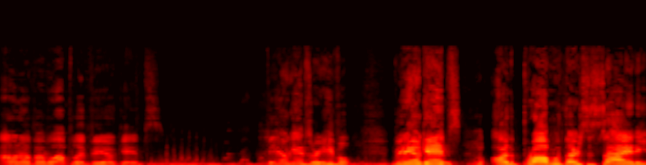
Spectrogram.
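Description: The speaker talks very fast but leaves long, frequent pauses, over noticeable background noise. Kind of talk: mock-furious gaming rant, shouting over a frustrating game.

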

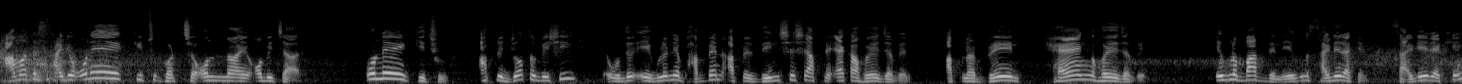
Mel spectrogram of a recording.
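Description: A man in a Bangladeshi accent at a high pitch, with very wide pitch swings and a dry, close sound with no echo. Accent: Bangladeshi Bengali. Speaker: YouTuber, cricket commentator. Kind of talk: vlog monologue.

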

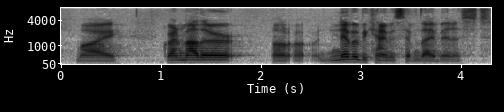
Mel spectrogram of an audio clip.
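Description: This is a man talking at a moderate pace. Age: 40s. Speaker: preacher; religious lecturer. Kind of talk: sermon; sermon-style lecture. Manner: halting. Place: hall. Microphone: lapel.

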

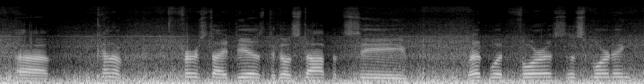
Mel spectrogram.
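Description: The speech moves at a very slow pace. Loud background noise is present, and the sound is dry with no echo. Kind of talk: casual vlog chat. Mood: relaxed, upbeat. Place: motorbike. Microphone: helmet.

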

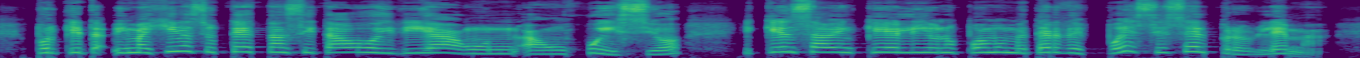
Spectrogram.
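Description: A woman talks at a fairly quick pace in a high voice with ordinary pitch variation. The sound is dry with no echo, and the background is quiet. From Chile. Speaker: city councillor. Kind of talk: formal council meeting. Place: meeting room.

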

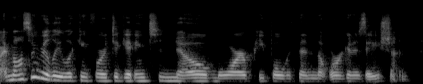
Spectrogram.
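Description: Against a quiet background, a woman talks at a fairly quick pace. She has an American accent and a very deep, low pitch. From Arizona, US. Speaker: physician and health executive; interview guest. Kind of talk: interview. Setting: remote from Arizona. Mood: warm, engaged. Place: home room. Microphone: video call.

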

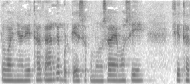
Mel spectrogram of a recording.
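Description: Her intonation fairly even, a woman speaks at a fairly quick pace. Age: 20s. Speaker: family vlogger, stay-at-home mother; family vlogger. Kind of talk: casual vlog talk to camera. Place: home room. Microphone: phone near.

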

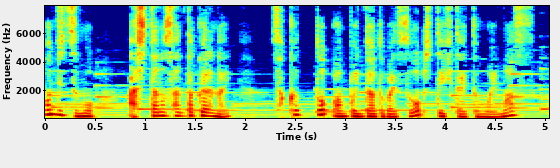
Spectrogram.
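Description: A woman at a very fast pace, with very wide pitch swings, big swings in loudness and music in the background. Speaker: fortune teller; classical soprano singer. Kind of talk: tarot reading to camera.

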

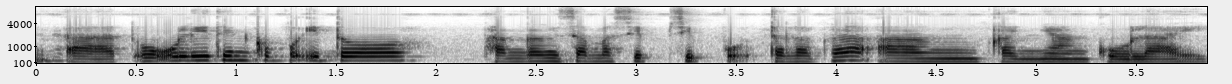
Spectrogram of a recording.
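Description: In a plain, everyday voice, a woman speaks fairly slowly at a fairly low pitch, with ordinary pitch variation and very even loudness. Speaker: home DIY tutorial creator. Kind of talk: tutorial. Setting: home, filmed by a cameraman. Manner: informal, polite and friendly.

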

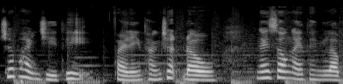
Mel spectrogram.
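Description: Over music in the background, a high-pitched woman talks at a moderate pace with a Northern Vietnamese accent and ordinary pitch variation. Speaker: radio announcer. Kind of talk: school radio broadcast.

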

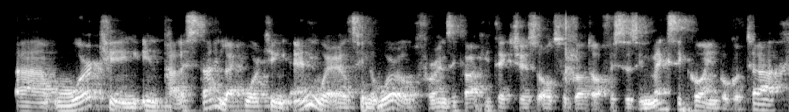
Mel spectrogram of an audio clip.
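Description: With audible room echo, a man talks fairly quickly. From Israel (born in Haifa); Israel. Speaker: architect and professor. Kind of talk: news interview. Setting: remote link from London. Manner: hesitant, many fillers. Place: home room. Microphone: video call.

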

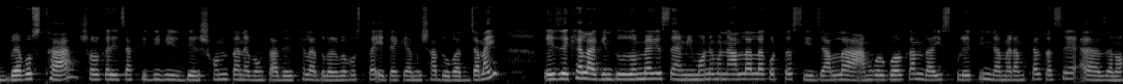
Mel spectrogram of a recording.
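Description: A woman speaks at a fairly high pitch with a monotone, flat intonation. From Bangladesh, Sherpur district. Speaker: vlogger, government employee. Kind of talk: casual vlog narration. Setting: outdoors at school sports field.

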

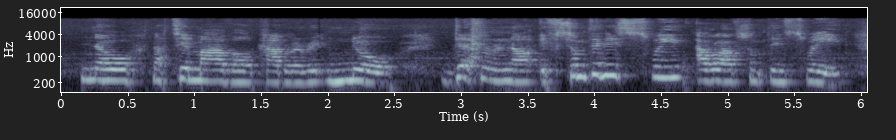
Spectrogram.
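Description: Her fairly high-pitched voice moves at a fairly quick pace with ordinary pitch variation, with light background noise and audible room echo around the woman. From Yorkshire, northern England. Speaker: home cooking video host. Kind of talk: cooking tutorial. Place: kitchen. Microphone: phone near.

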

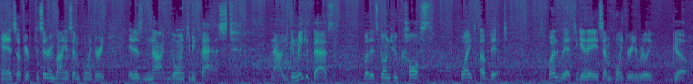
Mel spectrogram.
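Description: A man at a fairly slow pace, dry sound with no echo, clear music in the background. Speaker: truck owner vlogger. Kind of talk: casual vlog chat. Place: street.

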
